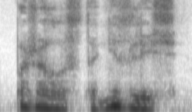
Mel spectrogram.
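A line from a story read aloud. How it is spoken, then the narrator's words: Whisper. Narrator (Russian): прошептала она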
